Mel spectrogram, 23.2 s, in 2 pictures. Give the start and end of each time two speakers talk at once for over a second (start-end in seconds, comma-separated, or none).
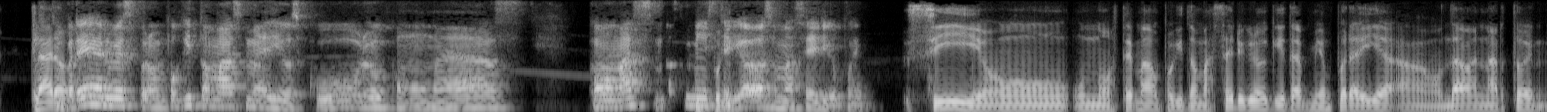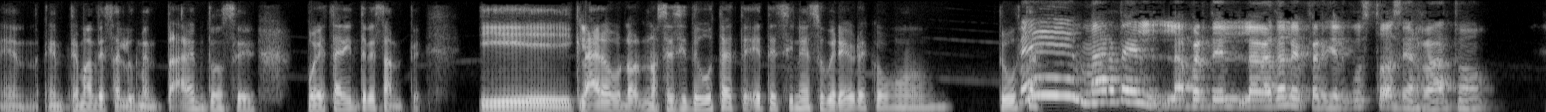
none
